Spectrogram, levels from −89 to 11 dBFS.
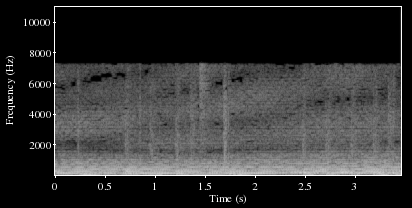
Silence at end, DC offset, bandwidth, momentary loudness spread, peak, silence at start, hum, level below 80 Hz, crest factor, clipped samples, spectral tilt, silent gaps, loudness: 0 s; under 0.1%; 7.6 kHz; 2 LU; -4 dBFS; 0 s; none; -26 dBFS; 12 dB; under 0.1%; -7.5 dB/octave; none; -16 LUFS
